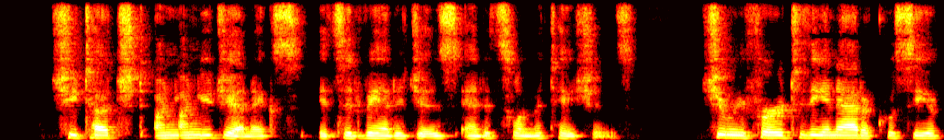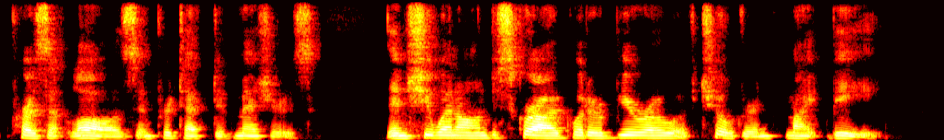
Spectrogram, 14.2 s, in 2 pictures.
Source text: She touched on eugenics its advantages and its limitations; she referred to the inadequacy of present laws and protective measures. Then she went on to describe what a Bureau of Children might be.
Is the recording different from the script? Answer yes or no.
yes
